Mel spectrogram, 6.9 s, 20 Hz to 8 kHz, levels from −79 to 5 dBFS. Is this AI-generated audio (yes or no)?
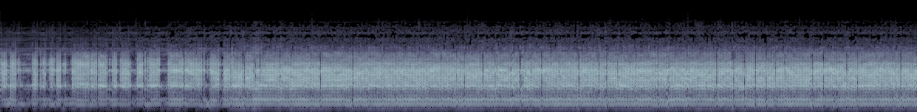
yes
